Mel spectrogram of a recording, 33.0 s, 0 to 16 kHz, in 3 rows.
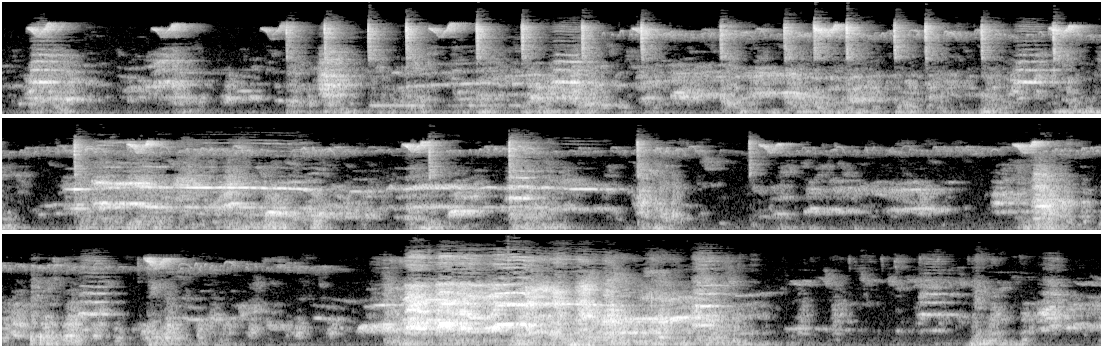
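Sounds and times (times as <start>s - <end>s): bird chirps and calls: 1.5s - 2.0s, 2.6s - 19.4s.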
